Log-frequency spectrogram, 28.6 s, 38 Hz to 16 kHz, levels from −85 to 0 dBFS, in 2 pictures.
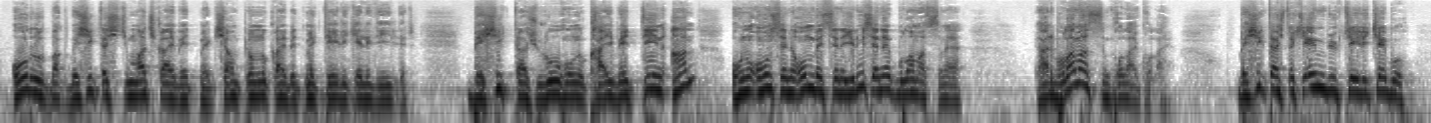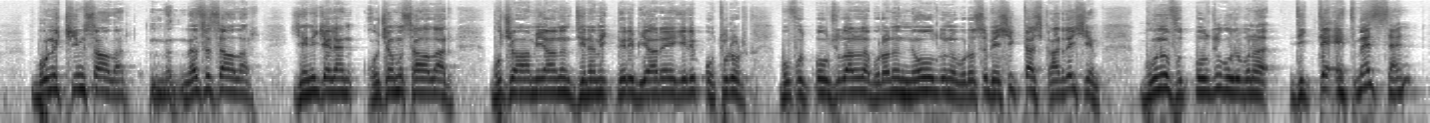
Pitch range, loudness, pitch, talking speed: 135-175 Hz, -14 LUFS, 160 Hz, 130 wpm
